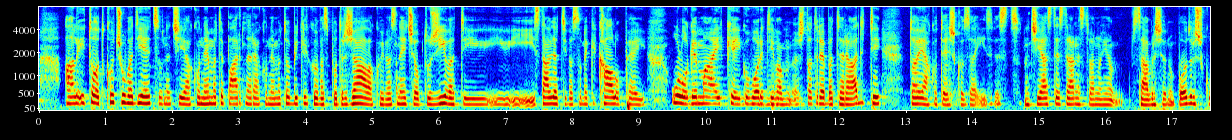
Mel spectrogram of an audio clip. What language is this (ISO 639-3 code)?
hrv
